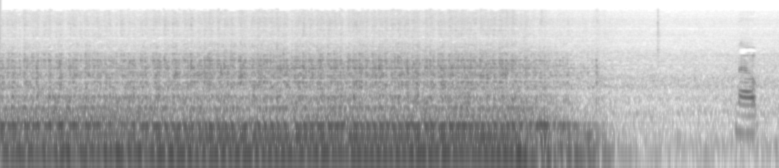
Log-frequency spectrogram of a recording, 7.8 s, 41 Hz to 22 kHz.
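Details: VW Mk1 Rabbit rebuilt engine, first start after re-torquing bearing caps with the oil pan off (cheap torque wrench blamed): strong, even low rumble running steadily about five seconds then shut off; normal running.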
